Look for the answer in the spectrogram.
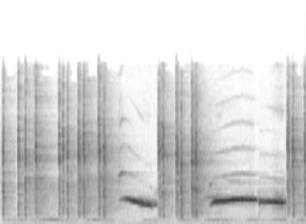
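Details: White-rumped shama singing in many voices in the clicking 'giật tạch' style, played to prompt shamas to sing: rapid dry rattling clicks in short bursts alternate with two long, clear, high whistles, the first gently falling, the second held level.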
